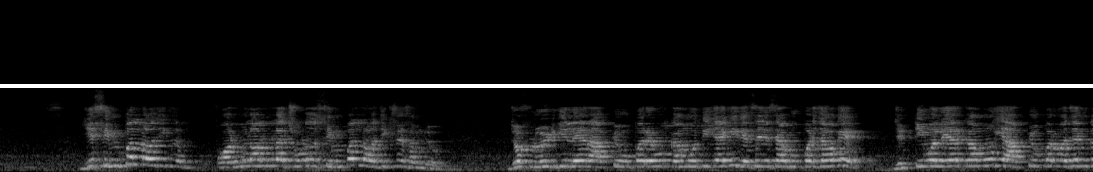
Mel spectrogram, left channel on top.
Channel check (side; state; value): left; silent; digital silence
